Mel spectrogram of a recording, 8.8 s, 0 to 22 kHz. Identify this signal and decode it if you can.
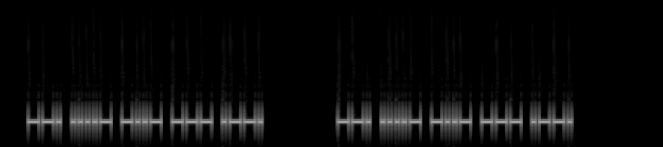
Morse code, heard as a keyed tone, about 25 wpm, 700 Hz. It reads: G4XOP G4XOP
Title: DXCC-100 Call Signs - 5 Characters - Repeated 2x - 25wpm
